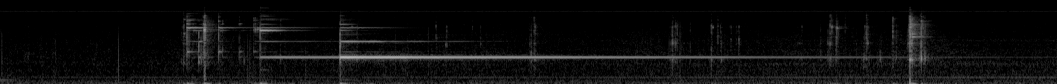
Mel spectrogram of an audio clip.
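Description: Antique hand-forged iron padlock being opened by hand: a few metallic clicks from the mechanism, then a single clear bell-like ring that fades slowly over about five seconds, and a handful of clicks near the end as the shackle comes free.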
